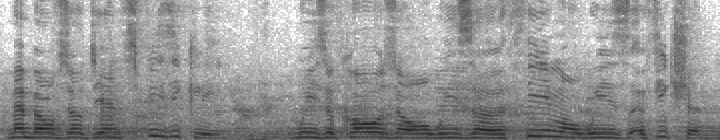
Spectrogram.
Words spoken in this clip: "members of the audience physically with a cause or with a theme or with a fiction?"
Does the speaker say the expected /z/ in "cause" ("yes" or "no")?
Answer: yes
